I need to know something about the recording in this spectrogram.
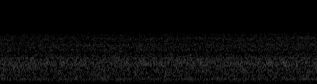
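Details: Dell XPS 15 2-in-1 (9575), barely warm: steady airy rushing with no rhythm or pitch change; cooling fan running loud, seemingly overkill, cause unclear.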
